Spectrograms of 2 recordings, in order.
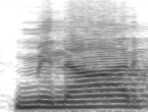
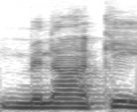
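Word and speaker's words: menarche: तो वो क्वेश्चन है, right a short note on मिनाकी and menstrual dysfunction, बहुत सारे लोग इसका प्रोनाउंसिएशन मिनार या फिर मिनार्ची करते हैं, नहीं मिनाकी है इसका सही प्रोनाउंसिएशन। तो देखिए भाई, अगर हम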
